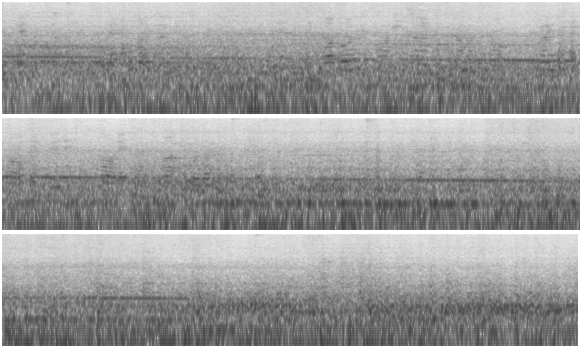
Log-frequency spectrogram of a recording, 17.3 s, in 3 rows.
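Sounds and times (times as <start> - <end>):
Nishi-Nippon Railroad 5000 series train running: 0.0 - 17.3.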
